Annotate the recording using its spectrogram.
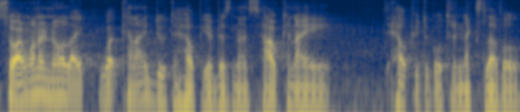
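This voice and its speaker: A man with an American accent, very deep and low in pitch, very fast, his intonation fairly even. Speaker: podcast host, reality TV personality. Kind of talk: casual interview chat. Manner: loud.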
